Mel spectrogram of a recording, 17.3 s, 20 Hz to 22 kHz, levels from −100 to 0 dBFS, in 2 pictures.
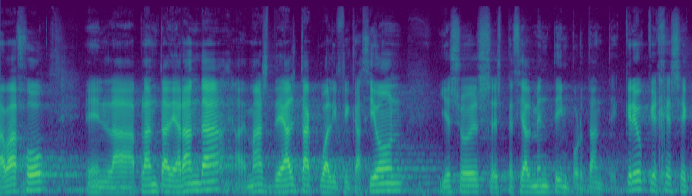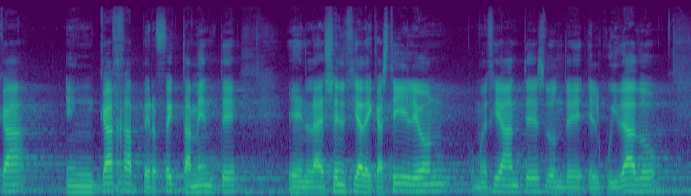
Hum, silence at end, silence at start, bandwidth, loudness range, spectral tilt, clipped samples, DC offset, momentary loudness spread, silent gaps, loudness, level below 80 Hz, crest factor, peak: none; 0 s; 0 s; 19 kHz; 4 LU; -4.5 dB/octave; under 0.1%; under 0.1%; 13 LU; none; -32 LUFS; -78 dBFS; 22 dB; -10 dBFS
